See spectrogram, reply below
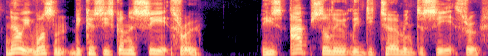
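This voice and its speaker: A man's voice: medium pitch, fairly quick. A man teaching from the Bible in conversation, telling the story with energy and acting out the quotes. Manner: animated storytelling, acts out quotes.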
